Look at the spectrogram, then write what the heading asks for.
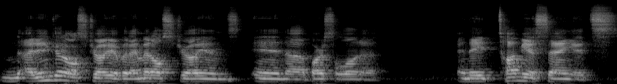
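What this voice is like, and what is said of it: Usual voice. Nothing is said of it.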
